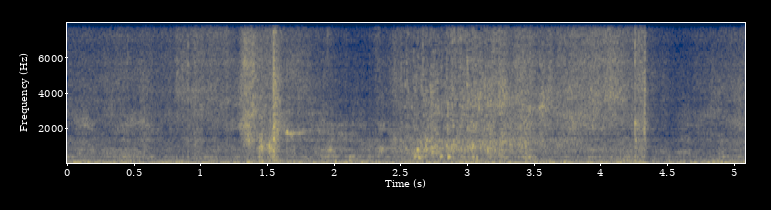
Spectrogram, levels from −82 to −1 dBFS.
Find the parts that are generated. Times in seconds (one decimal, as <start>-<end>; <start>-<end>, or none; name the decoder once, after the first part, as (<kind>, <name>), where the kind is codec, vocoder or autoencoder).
0.0-2.5 (codec, SNAC); 3.2-5.1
